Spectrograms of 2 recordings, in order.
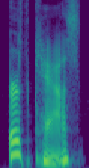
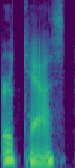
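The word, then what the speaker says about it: UrtheCast: There's a Canadian startup called Uthercast, pronounced Earthcast. Okay, U-R-T-H-E, Earth. Okay, it's spelled with a U, but they pronounce it Earthcast.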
